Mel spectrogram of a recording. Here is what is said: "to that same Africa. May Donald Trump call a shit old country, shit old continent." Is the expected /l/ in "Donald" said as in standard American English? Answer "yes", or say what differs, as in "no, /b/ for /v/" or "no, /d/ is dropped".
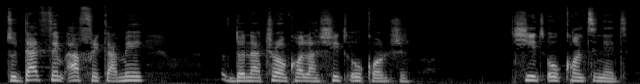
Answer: no, /l/ is dropped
